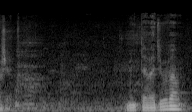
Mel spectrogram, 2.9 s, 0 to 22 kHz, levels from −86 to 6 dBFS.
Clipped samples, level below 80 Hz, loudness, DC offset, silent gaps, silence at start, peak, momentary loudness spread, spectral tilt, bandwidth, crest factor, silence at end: under 0.1%; -50 dBFS; -32 LUFS; under 0.1%; none; 0 s; -14 dBFS; 22 LU; -7 dB/octave; 13.5 kHz; 20 dB; 0 s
